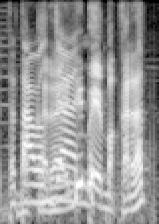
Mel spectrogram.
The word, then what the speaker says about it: baccarat: Di ba yung bakarat? Silent T. Akala ko kasi bakarat. Baccarat. Baccarat. Narinig ko sa commercial eh. Silent T pala yun.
